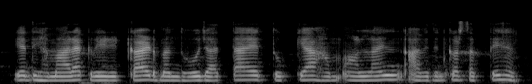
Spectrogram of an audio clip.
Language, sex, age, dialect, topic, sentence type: Hindi, female, 18-24, Awadhi Bundeli, banking, question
